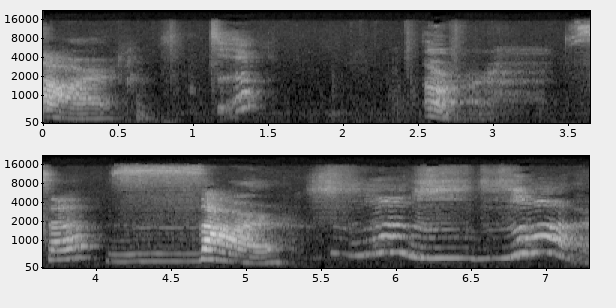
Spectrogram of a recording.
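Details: Child with childhood apraxia of speech in rapid syllable transition treatment, practising pseudo words with clinician cueing stress on the first syllable.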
